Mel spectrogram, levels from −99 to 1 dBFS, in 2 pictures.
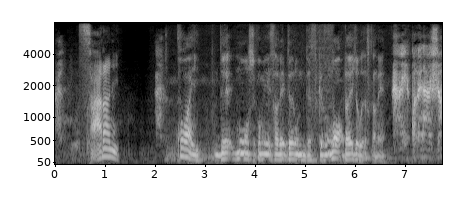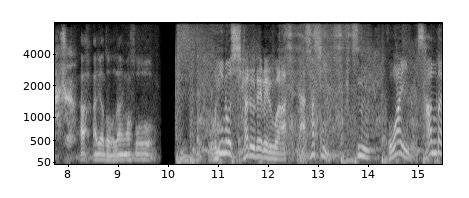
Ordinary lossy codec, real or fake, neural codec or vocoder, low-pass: none; fake; codec, 16 kHz, 2 kbps, FreqCodec, larger model; none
